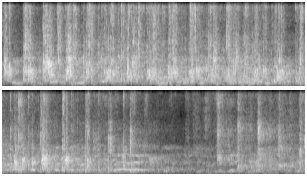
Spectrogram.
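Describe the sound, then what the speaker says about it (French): A crowd applauds students at a secondary-school drone competition, with loud, dense, sustained clapping that eases slightly near the end. "Je vais les applaudir, ils ont réussi les tâches."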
